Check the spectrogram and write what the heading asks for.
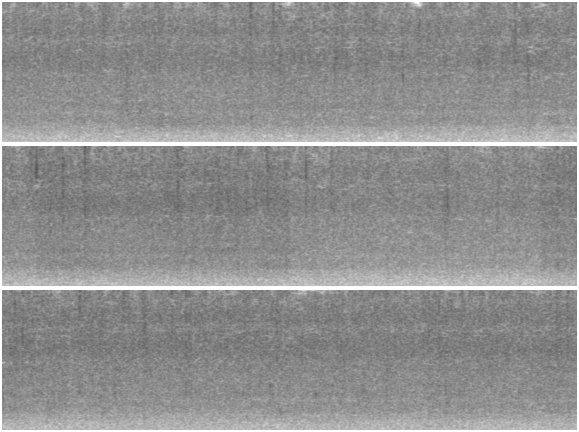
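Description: Steady rain falling, an even hiss of rain on hard surfaces.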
